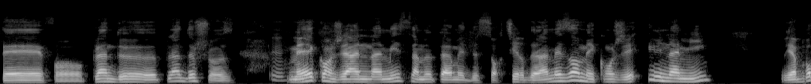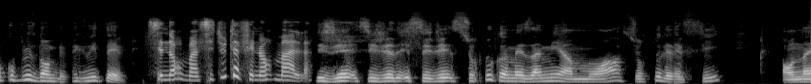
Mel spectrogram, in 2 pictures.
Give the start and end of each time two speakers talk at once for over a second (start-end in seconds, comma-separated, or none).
none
